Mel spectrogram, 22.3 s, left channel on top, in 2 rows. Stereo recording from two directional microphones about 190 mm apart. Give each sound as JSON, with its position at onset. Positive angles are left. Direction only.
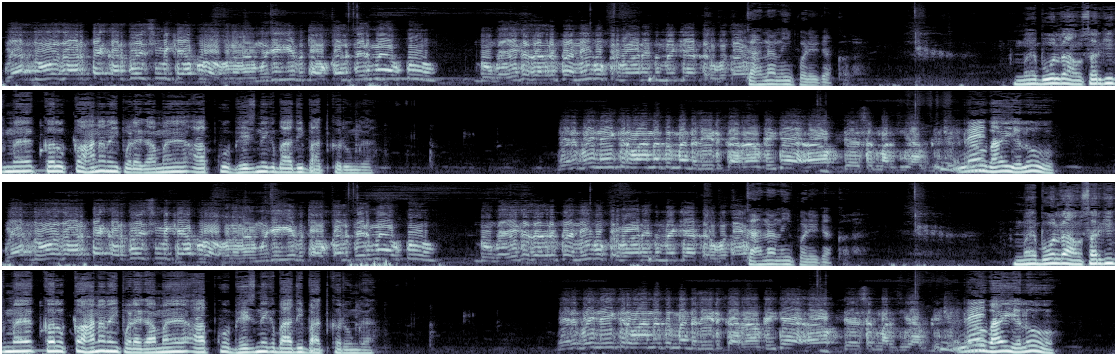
{"t": 0.1, "sound": "a man's voice", "side_deg": -25}
{"t": 10.1, "sound": "speech", "side_deg": -65}
{"t": 16.7, "sound": "a sound", "side_deg": -25}
{"t": 21.0, "sound": "speech", "side_deg": -65}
